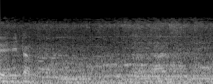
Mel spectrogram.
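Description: A man says one word, then a steady low rumble of hall ambience continues with faint voices in the background.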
